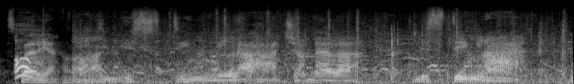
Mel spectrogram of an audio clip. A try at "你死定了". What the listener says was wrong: He overdid it. Normally the emphasis would put 你死. But he said 你死定啦.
